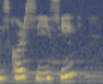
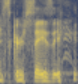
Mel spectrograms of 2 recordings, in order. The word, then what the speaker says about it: Scorsese: It was directed by Martin Scorsese, who's really big. I don't think I pronounced his last name correctly. – I think it's Martin Scorsese.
